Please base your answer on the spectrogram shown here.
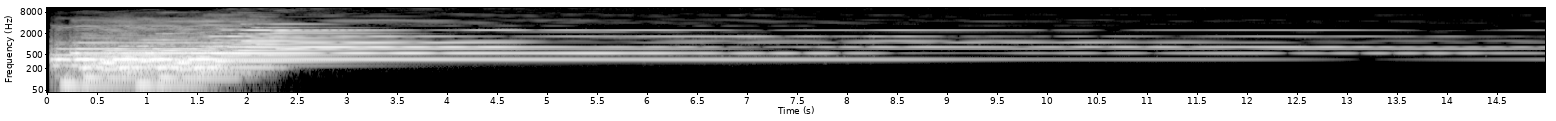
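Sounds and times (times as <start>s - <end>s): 
G chord played: 0.0s - 3.8s.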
